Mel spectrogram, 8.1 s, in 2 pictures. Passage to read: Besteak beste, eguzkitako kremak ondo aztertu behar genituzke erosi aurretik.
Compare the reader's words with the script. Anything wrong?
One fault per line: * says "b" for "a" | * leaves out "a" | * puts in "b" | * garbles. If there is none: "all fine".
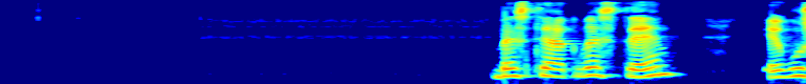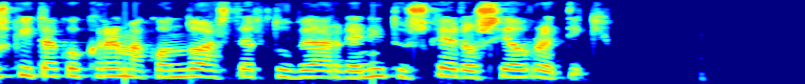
all fine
